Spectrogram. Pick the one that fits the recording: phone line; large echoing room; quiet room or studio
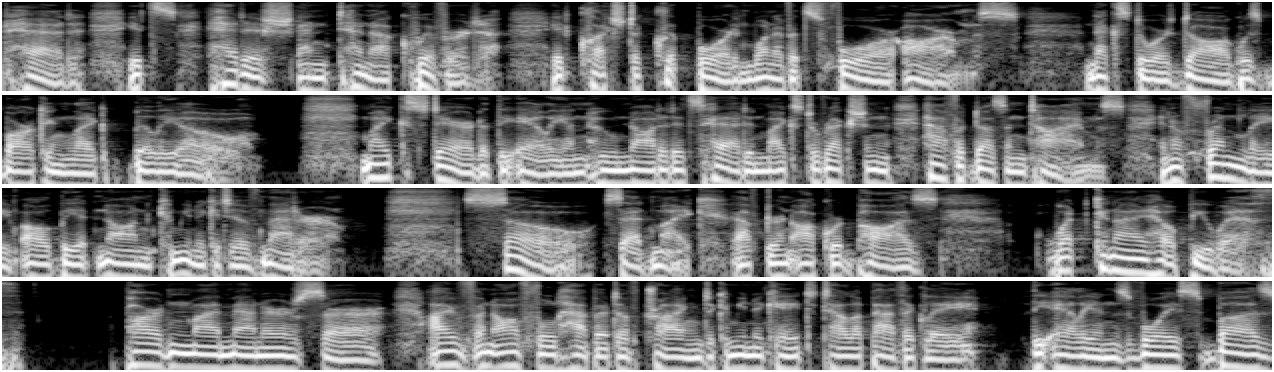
quiet room or studio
